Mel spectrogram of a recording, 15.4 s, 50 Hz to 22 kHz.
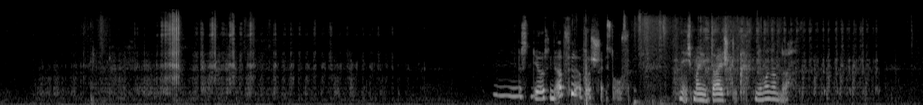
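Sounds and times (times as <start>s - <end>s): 
scratching strokes of drawing by hand, sketching an orange: 0.5s - 7.1s, 11.1s - 14.7s
speech: 8.7s - 13.3s.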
